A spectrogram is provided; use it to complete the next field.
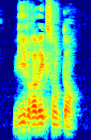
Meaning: to move with the times
- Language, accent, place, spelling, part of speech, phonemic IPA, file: French, France, Lyon, vivre avec son temps, verb, /vivʁ a.vɛk sɔ̃ tɑ̃/, LL-Q150 (fra)-vivre avec son temps.wav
